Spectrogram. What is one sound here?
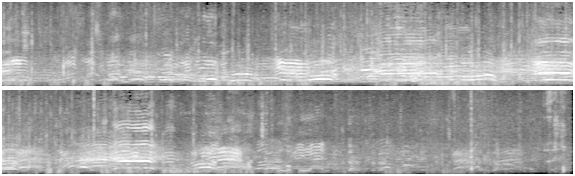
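A crowd of spectators cheers and calls out outdoors.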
